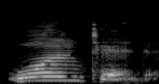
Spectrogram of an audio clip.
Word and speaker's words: wanted: and you pronounce wanted wanted in this case you have to pronounce this eddie like ed because you have the final t whenever you have a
